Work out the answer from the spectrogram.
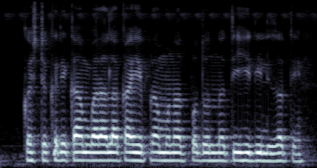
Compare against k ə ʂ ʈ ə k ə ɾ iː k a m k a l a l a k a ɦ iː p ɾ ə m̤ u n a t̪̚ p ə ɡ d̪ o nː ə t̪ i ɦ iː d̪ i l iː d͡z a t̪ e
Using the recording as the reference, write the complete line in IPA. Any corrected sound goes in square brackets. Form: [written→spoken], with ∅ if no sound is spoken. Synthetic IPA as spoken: k ə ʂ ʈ ə k ə ɾ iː k a m [k→ɡ] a [l→ɾ] a l a k a ɦ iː p ɾ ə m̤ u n a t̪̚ p ə [ɡ→∅] d̪ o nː ə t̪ i ɦ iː d̪ i l iː d͡z a t̪ e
